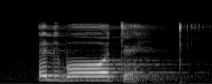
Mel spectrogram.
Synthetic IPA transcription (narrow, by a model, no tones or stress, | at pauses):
eliɓɔːd̥ʱɛ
